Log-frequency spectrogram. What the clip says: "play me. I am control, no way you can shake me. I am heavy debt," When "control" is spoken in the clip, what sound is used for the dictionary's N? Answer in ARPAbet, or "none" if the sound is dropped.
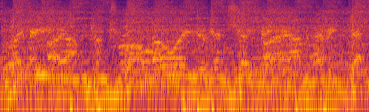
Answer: N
